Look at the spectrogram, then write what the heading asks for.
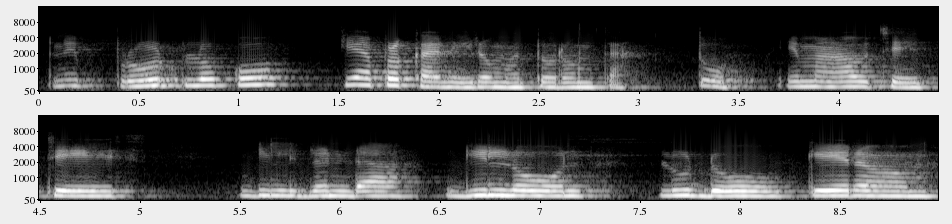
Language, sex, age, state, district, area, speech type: Gujarati, female, 18-30, Gujarat, Junagadh, rural, spontaneous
